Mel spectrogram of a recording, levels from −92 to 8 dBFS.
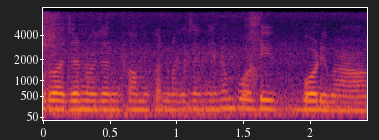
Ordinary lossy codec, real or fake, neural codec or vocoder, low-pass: none; fake; vocoder, 44.1 kHz, 128 mel bands every 512 samples, BigVGAN v2; 7.2 kHz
